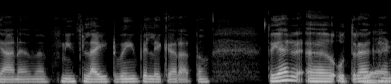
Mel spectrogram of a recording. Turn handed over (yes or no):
no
